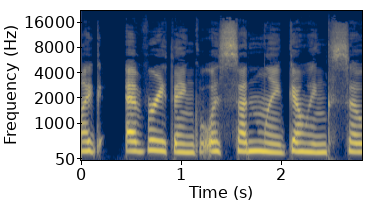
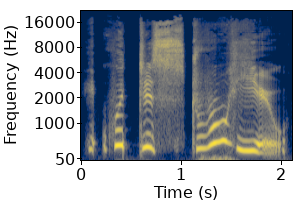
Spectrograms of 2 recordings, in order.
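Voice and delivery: slow, higher and louder in horror; horrified; 6 semitones higher, 5 dB louder, slower than usual. Acted. Angel refusing Crowley's request for holy water, horrified. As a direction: recoil at the very idea.

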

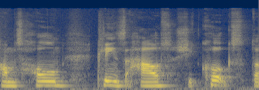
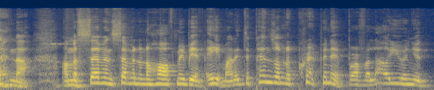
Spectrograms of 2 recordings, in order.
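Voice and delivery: high, laughing correction of his size; giggly high voice admitting a bigger size; 7 semitones higher, 4 dB louder, faster than usual. Real, not acted. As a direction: laugh it off, voice jumping up. Laughing at own shoe size.

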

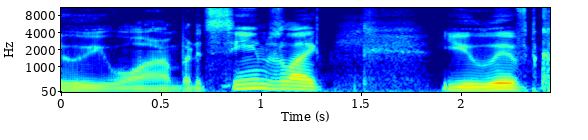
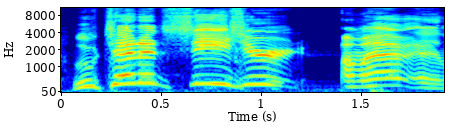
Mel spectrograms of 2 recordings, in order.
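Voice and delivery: high, loud comic announcement; hammed-up dramatic title; mock announcer voice; 10 dB louder than usual.

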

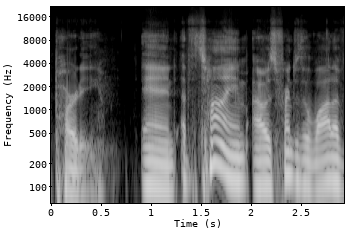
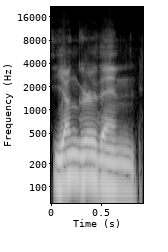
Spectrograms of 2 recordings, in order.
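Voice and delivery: usual speaking voice

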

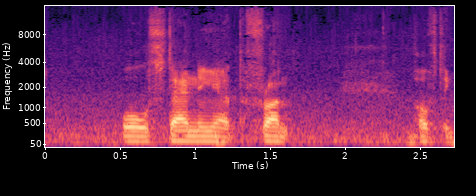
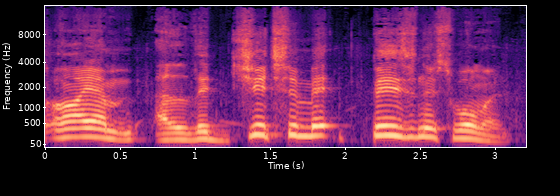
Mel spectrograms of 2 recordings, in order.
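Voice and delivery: higher, haughty insistence; big Nord woman brushing off the guards; indignant woman; 8 semitones higher than usual. Acted. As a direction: talk down to them, offended. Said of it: "She goes".

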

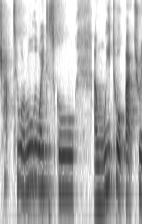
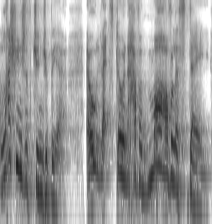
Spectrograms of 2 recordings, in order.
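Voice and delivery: put-on posh public school girl; 4 semitones higher, 3 dB louder than usual. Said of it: "she's kind of like".

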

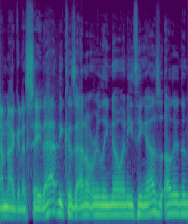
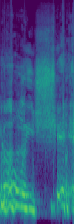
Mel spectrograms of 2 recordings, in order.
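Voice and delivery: surprised; 13 semitones higher, much slower than usual. Retold or imitated. Retold own surprised reaction.

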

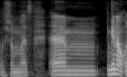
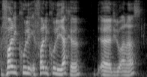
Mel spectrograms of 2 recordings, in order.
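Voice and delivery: croaky, throat-clearing, awkward compliment; rusty voice after not talking for long; frog in the throat; 4 semitones higher, 6 dB louder than usual. Pretend. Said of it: "übel den Frosch im Hals".

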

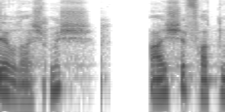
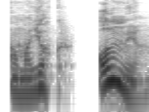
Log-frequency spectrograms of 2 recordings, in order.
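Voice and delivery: exasperated exclamation; 2 semitones higher, 10 dB louder than usual. Acted. Exasperated punchline.

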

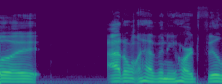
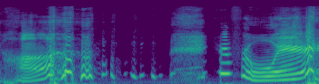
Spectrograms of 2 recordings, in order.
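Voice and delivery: mock confusion; 12 semitones higher, 5 dB louder, slower than usual. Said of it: "they're like".

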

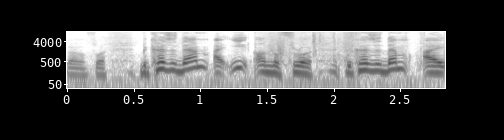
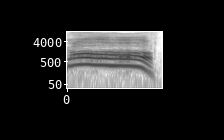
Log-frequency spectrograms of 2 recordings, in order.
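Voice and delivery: sudden loud frightened yell; scared scream; 11 semitones higher, 13 dB louder than usual. Retold or imitated. Trapped man screams in fright at a spider.

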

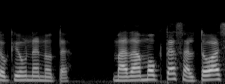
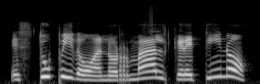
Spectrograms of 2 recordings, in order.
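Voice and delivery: loud, higher string of insults; screeching; 4 semitones higher, 10 dB louder, slower than usual. A narrator's reading. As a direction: shriek each insult. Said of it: "chilló".

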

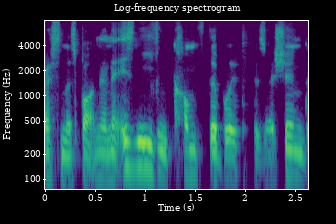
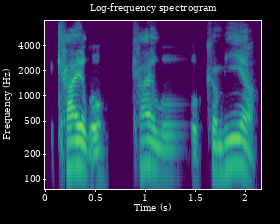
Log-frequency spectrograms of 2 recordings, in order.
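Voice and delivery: mild mock shout, pitched up; dad calling out; 4 semitones higher, slower than usual. Dad shouts on his kid, mild retold shout. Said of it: "the dad shouts on the kid".

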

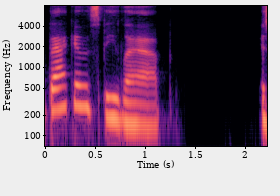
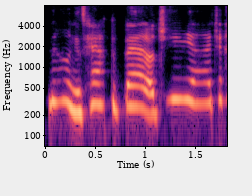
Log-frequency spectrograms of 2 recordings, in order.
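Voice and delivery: higher, cheesy cartoon tagline voice; mock PSA announcer; 8 semitones higher than usual. Mocking the show's speech, higher cheesy tagline voice. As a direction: parody an old cartoon moral. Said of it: "It's like".

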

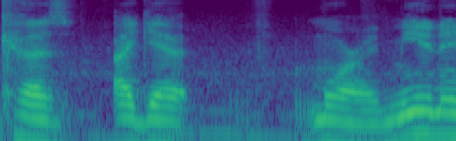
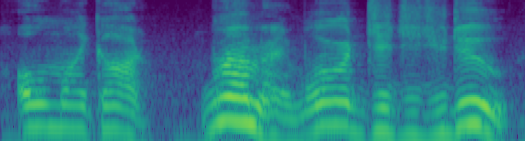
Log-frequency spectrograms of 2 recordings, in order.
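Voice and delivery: shocked; 5 semitones higher, 6 dB louder than usual. Retold or imitated. Adults shocked at the fight.

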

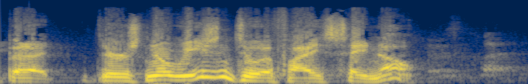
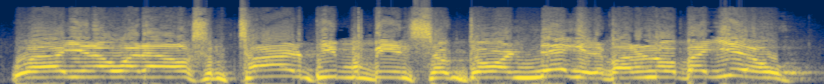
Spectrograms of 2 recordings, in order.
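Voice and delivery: higher, punchy, fed-up rant; fed-up outburst; 7 semitones higher than usual. Real, not acted. Host venting to caller, higher and fed up. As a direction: vent to the caller about negativity.

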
